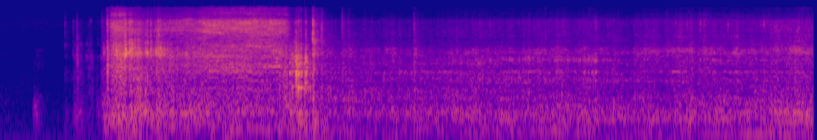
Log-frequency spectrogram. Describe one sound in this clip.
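A toy train's motor whirs.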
